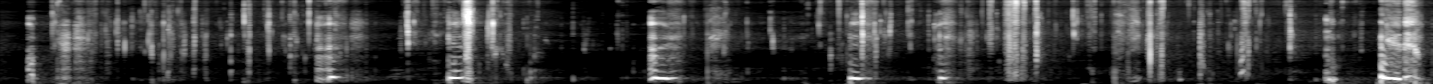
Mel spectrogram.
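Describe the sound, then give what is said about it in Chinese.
Chewing and crunching while eating a boxed rice meal that smells fishy, with many short bursts of biting and mastication separated by quiet pauses. “这盒饭 为什么这么腥啊？我吃，我吃，不管了。”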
